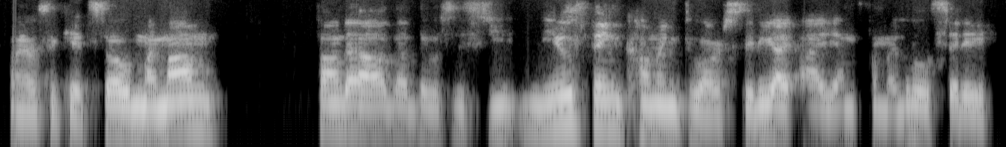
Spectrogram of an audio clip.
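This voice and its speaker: A man from Venezuela talking casually as a musician being interviewed, pausing often mid-sentence. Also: mellow. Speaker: orchestra violinist, interview guest. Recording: dull, roomy low-fidelity sound.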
